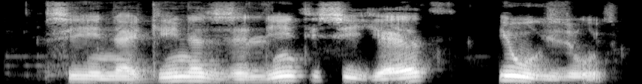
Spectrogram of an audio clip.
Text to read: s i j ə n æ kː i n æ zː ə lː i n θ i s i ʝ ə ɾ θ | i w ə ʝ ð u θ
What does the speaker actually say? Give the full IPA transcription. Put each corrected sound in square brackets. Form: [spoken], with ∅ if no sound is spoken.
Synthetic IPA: s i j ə n æ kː i n æ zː ə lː i n θ i s i ʝ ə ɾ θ | i w ə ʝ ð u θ

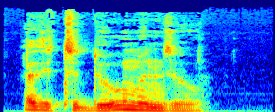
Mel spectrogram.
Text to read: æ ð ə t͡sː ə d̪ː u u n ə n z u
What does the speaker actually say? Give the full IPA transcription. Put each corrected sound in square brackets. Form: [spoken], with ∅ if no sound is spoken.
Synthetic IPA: æ ð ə t͡sː ə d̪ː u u [m] ə n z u

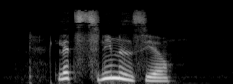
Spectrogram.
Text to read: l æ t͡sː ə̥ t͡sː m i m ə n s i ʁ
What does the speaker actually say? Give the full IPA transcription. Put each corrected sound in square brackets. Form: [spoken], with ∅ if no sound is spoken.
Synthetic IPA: l æ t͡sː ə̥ t͡sː [n] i m ə n s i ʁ

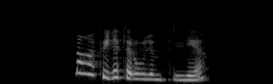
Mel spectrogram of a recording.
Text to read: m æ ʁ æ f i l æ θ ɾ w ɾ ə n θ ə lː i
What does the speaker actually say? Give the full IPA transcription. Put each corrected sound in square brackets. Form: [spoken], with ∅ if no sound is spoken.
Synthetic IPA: m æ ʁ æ f i l æ θ ɾ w [l] ə [m] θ ə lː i

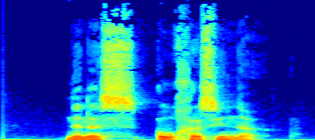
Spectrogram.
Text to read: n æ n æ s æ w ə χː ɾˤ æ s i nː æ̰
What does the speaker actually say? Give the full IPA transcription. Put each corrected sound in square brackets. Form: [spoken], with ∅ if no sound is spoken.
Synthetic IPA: n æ n æ s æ w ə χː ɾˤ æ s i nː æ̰

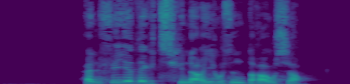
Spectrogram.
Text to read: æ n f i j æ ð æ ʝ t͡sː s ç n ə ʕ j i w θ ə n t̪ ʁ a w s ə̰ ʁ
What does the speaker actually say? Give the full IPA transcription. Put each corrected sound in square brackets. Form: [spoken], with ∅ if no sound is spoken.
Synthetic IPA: æ n f i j æ ð æ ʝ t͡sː s ç n ə [ʁ] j i w θ ə n t̪ ʁ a w s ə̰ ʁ

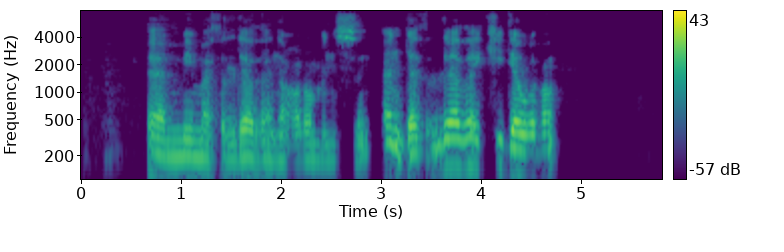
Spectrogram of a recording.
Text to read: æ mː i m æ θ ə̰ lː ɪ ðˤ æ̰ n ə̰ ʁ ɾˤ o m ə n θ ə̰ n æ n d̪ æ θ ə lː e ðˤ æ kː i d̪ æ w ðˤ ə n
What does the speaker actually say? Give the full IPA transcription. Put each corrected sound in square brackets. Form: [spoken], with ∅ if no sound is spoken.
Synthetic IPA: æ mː i m æ θ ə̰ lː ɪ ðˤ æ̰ n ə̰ ʁ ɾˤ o m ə n [s] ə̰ n æ n d̪ æ θ ə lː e ðˤ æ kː i d̪ æ w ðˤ ə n

